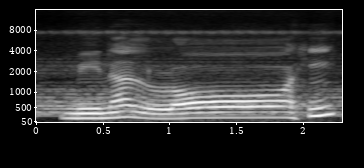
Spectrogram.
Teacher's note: जब भी अल्लाह का नाम आता है अल्लाह, इस लाम के आगे जो लेटर है अगर इस पे हरकत ज़बर की है, पेश की है, तो इस अल्लाह ताला का इस्म है लाम, इस लाम को मोटा पढ़ना होगा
